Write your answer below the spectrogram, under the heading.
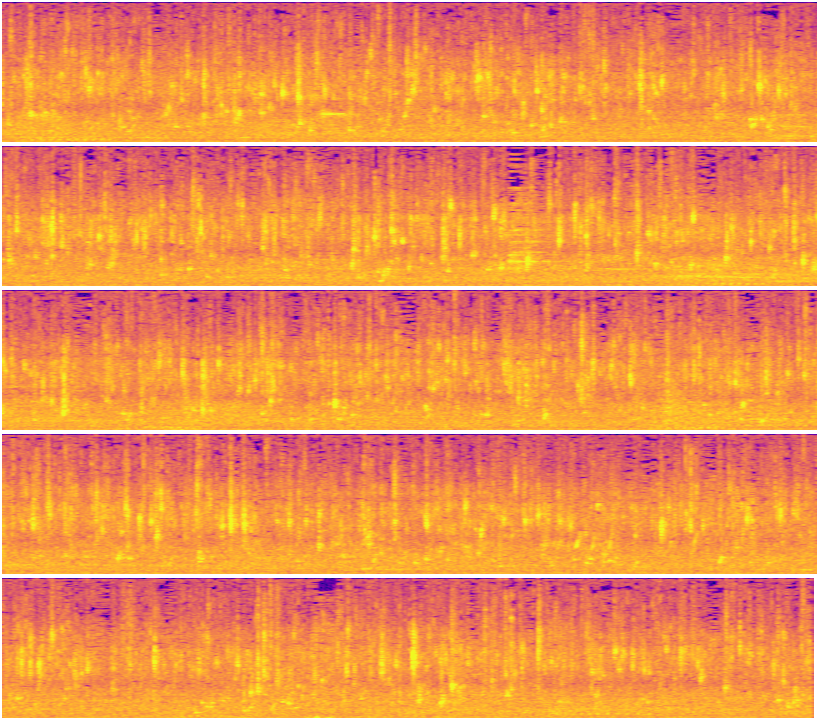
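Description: Steady trickle of running water into a garden pond, with a brief knock near the end.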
